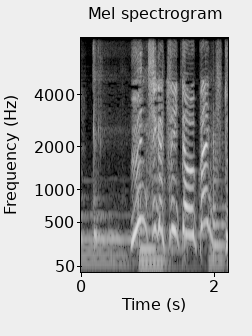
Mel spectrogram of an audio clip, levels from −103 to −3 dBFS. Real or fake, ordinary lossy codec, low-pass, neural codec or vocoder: real; none; none; none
